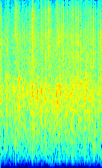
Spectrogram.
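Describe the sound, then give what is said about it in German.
An audience applauds at a live comedy show. The dense clapping is steady and even, holding at one level throughout with no voices over it. “kein schlechter Applaus. Der Donny ist ja unser Applausometer.”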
